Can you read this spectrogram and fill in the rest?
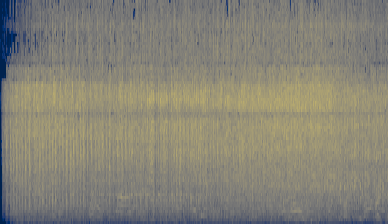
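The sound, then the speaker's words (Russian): A wooden Easter ratchet (řehtačka) rattles loudly and without pause, a dense, rapid clattering that fills the whole clip, with faint voices mixed into the din. “Шехтачек выходит люди по деревне, по городу и громко рехтай. Такой страшный звук, очень громкий.”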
